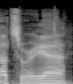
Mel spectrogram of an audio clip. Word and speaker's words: Kotsur: Best supporting actor, is it Tony Kutsur? Kotsur? Is that how you say it? – Kotsur, yeah.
